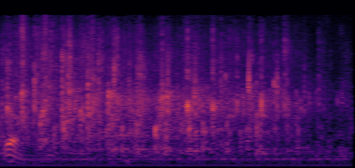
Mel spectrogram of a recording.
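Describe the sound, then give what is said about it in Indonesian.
Applause from an audience at a religious gathering, a dense, steady patter of clapping with a voice speaking over it. “Tepuk tangan Pak Muzamil.”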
